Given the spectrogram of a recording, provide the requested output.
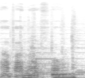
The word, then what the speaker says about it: Abanofor: Abanofor.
